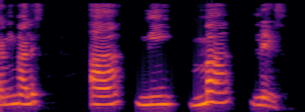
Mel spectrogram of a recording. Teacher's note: A, ni y les son sílabas átonas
